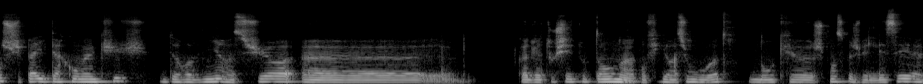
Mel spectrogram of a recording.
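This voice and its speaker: A man streaming a live coding session, thinking aloud with many pauses and fillers. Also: medium pitch, darkish tone.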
